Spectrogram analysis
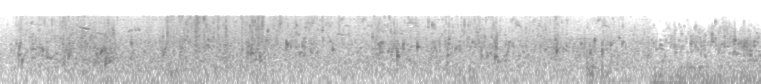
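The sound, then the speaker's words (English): Water runs and trickles steadily through a beaver dam at a pond in autumn, with small splashes and gurgles throughout, moderately loud, easing off slightly near the end. No one speaks. “The sound of running water is their stimulus to shore up gaps with timber and plug leaks with mud.”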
